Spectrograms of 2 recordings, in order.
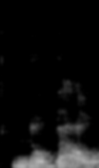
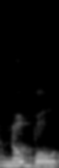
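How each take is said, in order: First: The stress is on the second syllable. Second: The stress is on the first syllable. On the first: The speaker calls it right. "we say the strength on the B E L" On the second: The speaker calls it wrong. "It's not noble"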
